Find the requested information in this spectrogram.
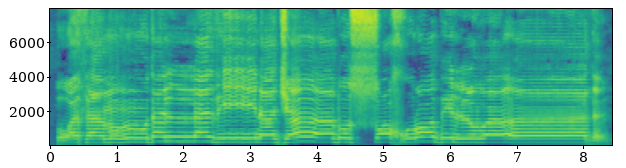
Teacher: دال کے اوپر جزم ہے تو دال کے اندر قلقلہ بھی یہاں پر کریں گے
